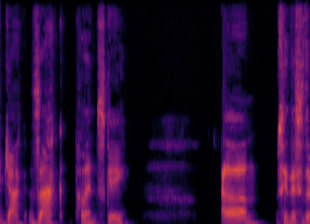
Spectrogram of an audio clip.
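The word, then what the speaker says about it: Zack Polanski: Um, Jack Palinski, I hope I'm pronouncing his name correctly. Zack, not Jack. Why did I say Jack? Zack Palinski.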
